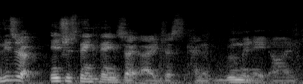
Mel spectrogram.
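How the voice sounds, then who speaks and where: There is audible room echo as a man with an American accent speaks at a moderate pace. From US West Coast, Silicon Valley. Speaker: university executive, guest speaker. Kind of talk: talk to students. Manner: halting, many fillers.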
